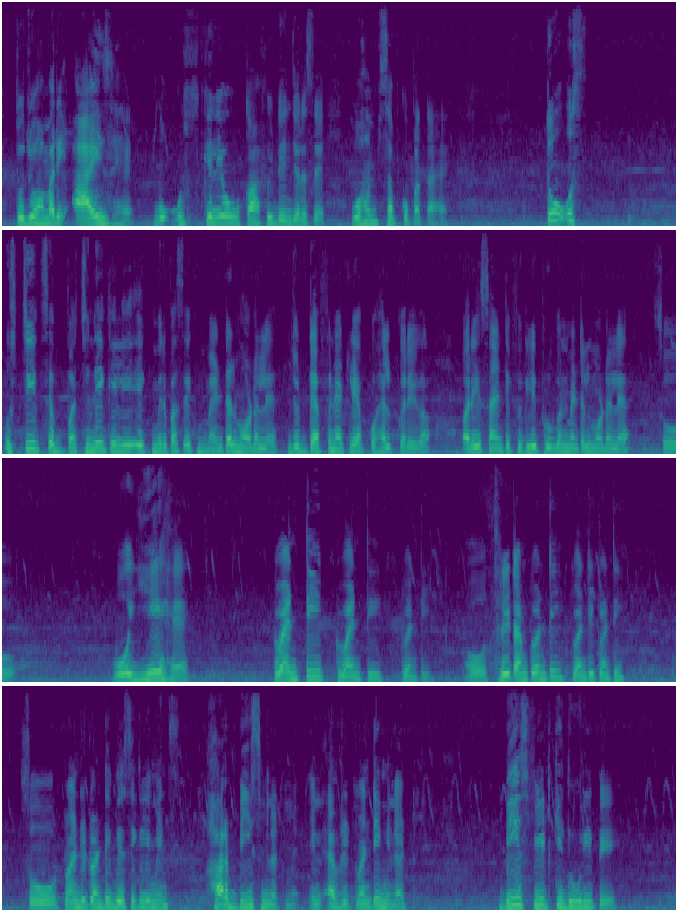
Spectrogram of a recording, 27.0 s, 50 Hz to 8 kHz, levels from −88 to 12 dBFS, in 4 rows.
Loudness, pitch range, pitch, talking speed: -27 LUFS, 170-210 Hz, 185 Hz, 170 wpm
